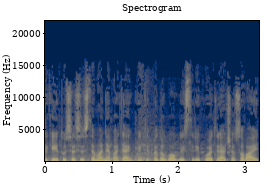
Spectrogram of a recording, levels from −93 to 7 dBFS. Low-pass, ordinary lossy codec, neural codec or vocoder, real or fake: 19.8 kHz; MP3, 64 kbps; none; real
